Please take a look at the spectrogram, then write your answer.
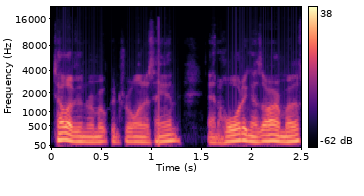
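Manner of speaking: ordinary delivery, nothing marked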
